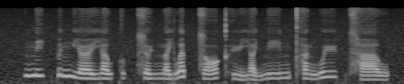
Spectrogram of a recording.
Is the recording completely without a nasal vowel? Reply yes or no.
yes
